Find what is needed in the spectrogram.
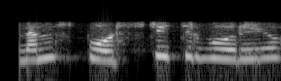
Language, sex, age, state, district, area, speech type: Punjabi, female, 18-30, Punjab, Mansa, rural, conversation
